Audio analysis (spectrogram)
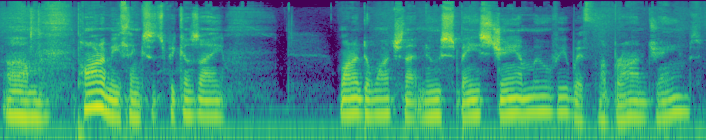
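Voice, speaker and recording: A man's voice: medium pitch, fairly even intonation, measured pace, darkish tone, a little hiss or hum, lightly acted. A man playing a friendly doctor in an ASMR roleplay, reassuring his patient in hesitant, rambling talk with joking asides. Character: friendly rambling male doctor treating a zombie bite. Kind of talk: ASMR roleplay, improvised soft bedside talk.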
